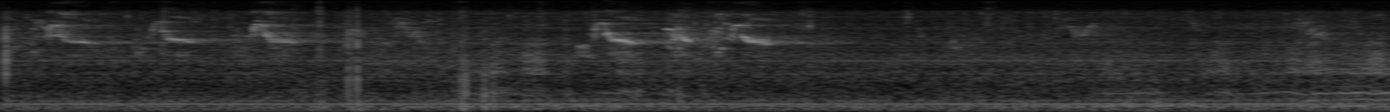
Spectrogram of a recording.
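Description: Small birds chirping: short, high, falling notes in two quick runs, the second about two seconds in, over a low steady hum.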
